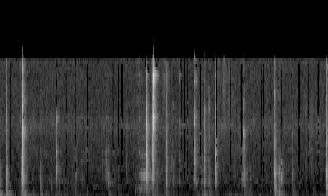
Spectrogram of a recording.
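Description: Light, irregular clicks and short scrapes of a hand deburring tool working the edges of a metal workpiece held on a lathe mandrel.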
